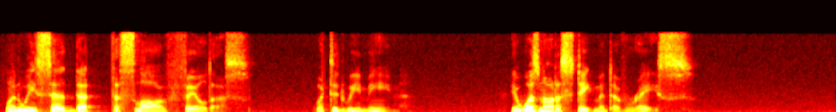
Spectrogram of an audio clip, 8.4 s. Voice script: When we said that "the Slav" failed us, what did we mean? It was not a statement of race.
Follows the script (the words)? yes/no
yes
